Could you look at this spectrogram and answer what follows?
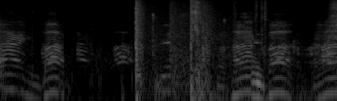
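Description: Two sharp, loud gunshots from a GTA video game burst out a half-second apart, cutting through ongoing voices talking.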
